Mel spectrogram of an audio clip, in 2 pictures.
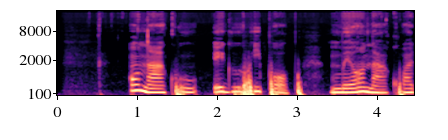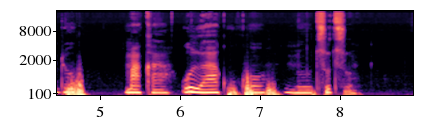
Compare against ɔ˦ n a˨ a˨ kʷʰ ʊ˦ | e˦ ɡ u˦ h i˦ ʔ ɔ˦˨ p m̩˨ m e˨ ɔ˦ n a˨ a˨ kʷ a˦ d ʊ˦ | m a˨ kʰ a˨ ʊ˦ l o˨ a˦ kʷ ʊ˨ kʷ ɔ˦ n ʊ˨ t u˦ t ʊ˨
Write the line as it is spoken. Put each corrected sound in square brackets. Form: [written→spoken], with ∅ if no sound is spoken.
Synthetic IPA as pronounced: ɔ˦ n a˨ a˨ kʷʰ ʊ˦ | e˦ ɡ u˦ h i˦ [ʔ→p] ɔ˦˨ p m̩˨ m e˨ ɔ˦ n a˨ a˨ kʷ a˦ d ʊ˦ | m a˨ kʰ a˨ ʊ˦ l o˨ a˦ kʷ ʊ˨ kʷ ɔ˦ n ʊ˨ t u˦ t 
